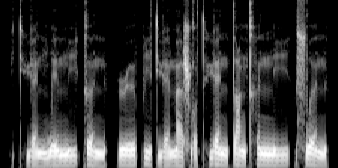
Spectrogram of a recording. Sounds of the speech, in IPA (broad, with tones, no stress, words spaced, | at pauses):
t̪ʰɥɛ˨˩nmwe˦ɪ̯ mi˧˥kə˥˩n | ɻɻ̩˧˥pi˥˩ t̪ɥɛ˧˥mä˥˩ʂwɔ˩ t̪ʰɥɛ˥˧nt̪ɑ˥˩ŋkʰə˥n n̪i˥ | swə˥˩n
